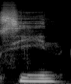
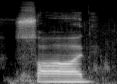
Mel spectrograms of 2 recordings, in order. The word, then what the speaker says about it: صاد: It's kind of like a really strong S sound made with the back of your tongue. Pause the video. You're a pronunciation pro. Sod. Sod. Outstanding. Not seen.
